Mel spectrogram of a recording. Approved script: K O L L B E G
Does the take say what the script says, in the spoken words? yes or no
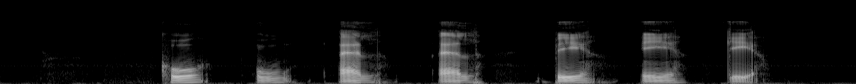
yes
